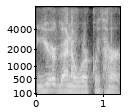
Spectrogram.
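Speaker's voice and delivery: deep, low voice. Retelling a voice heard in his head on first meeting a woman, deep voice. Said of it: "I heard this deep voice. It goes".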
